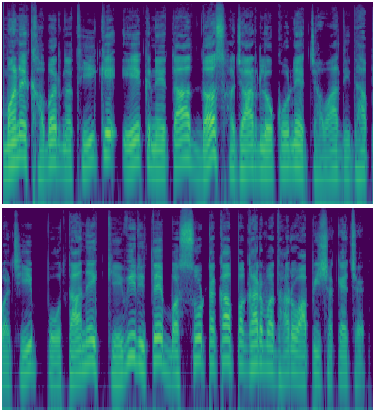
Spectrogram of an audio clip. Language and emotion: Gujarati, disgusted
